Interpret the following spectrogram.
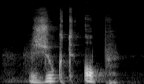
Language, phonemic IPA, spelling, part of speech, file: Dutch, /ˈzukt ˈɔp/, zoekt op, verb, Nl-zoekt op.ogg
- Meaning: inflection of opzoeken: 1. second/third-person singular present indicative 2. plural imperative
